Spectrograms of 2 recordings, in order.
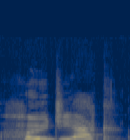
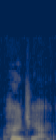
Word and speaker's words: Hojiak: And just at the entrance is a sort of quite well-known restaurant called Hojiak. – Hojiak, yeah. – Do you reckon, or...? – It's hard because when you say it in Malaysian, that's the correct way to say it, essentially. – True, okay. So we're going to... Anyway, the spelling is H-O-J-I-A-K, if you're looking it up.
